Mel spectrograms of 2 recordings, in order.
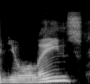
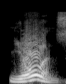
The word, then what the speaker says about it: New Orleans: And Lola is from the deep south of the United States, from New Orleans. Oh, She also told me how to pronounce that. She said, don't say New Orleans. It's New Orleans.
